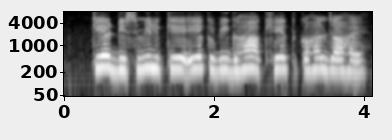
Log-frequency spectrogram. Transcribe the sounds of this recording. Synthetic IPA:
keɖismilkeekbiɡʱakʰet̪kəɦəld͡ʒaɦə

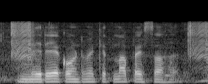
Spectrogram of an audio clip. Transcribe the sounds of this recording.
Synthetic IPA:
meːɾeɐkaʊ̃ɳʈmẽkɪt̪napɛːsaɦɛː

